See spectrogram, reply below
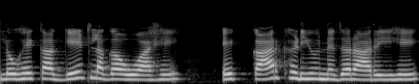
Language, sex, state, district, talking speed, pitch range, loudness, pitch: Hindi, female, Bihar, Darbhanga, 200 wpm, 230-255 Hz, -19 LUFS, 245 Hz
